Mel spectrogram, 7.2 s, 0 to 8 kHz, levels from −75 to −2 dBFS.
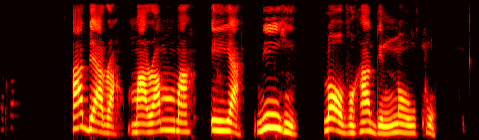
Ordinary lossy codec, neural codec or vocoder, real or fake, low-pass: none; none; real; 7.2 kHz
